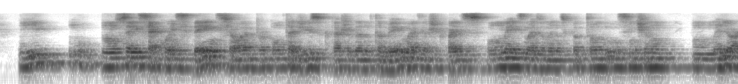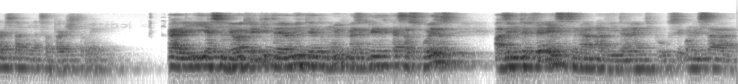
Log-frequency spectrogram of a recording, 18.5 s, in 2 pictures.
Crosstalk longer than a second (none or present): none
